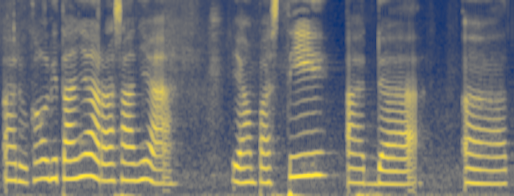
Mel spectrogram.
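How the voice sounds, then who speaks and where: Brief: young female student guest from Indonesia, higher voice, measured and polite. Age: young adult. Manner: polite, measured answers with short agreements. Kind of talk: casual podcast interview.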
